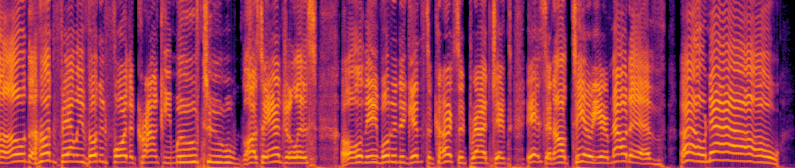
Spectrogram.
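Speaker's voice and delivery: very high, squeaky, whiny mock voice. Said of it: "I would have been that guy with that squeaky voice".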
